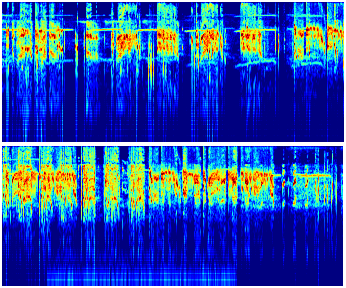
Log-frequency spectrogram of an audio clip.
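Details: Swiftlets twittering densely, choppy chirp bursts early on settling into a continuous chatter, with thin sustained high whistles in the background.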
